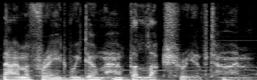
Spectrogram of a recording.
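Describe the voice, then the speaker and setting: An older actor playing an earnest, courteous wizard professor and mentor in a video game. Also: male voice, fairly low pitch, moderate pace, gravelly, a bit bright. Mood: urgent concern. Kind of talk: video game cutscene acting. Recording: music behind.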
